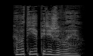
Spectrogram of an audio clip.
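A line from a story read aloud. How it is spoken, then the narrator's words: Sigh. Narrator (Russian): вздохнула Василиса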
